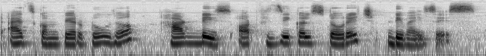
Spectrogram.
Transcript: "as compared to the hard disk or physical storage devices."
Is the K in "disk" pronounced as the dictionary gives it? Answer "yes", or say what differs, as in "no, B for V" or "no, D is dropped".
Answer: no, K is dropped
